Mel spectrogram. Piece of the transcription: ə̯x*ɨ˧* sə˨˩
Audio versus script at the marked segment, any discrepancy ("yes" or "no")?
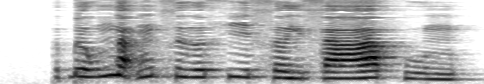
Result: yes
